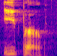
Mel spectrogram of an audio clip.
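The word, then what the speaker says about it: Ieper: name of this town I mostly use the pronunciation eeper back in episode 92 that's the Flemish name for the town and since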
